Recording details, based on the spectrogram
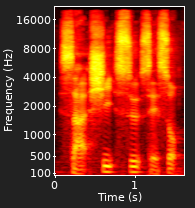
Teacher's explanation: ‘Si’ doesn't exist in Japanese It's always going to be [shi]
